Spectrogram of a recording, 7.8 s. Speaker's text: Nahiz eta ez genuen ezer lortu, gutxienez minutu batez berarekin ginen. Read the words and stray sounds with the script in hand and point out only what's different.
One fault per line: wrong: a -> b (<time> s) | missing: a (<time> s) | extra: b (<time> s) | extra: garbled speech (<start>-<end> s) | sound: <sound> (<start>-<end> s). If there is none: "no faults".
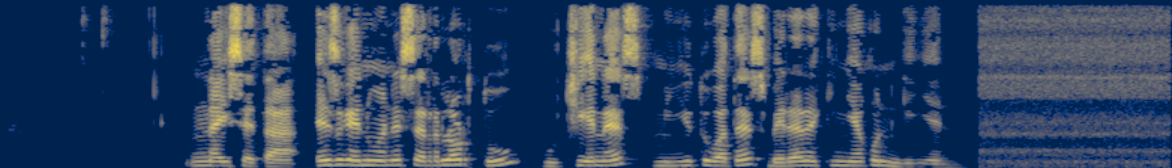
extra: egon (5.8 s)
